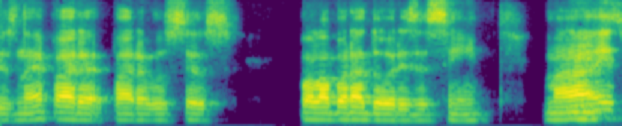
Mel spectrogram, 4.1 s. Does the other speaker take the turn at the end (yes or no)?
no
